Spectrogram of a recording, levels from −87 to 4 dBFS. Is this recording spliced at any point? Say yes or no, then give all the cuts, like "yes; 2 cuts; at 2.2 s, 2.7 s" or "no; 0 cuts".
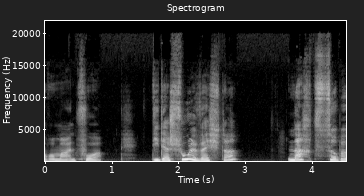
yes; 1 cut; at 3.5 s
